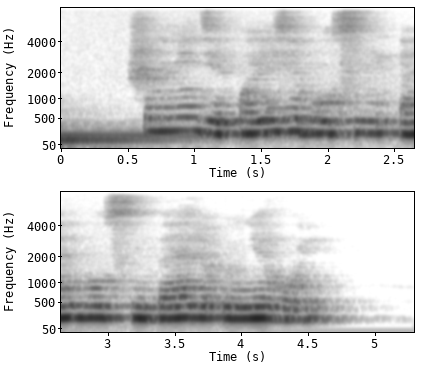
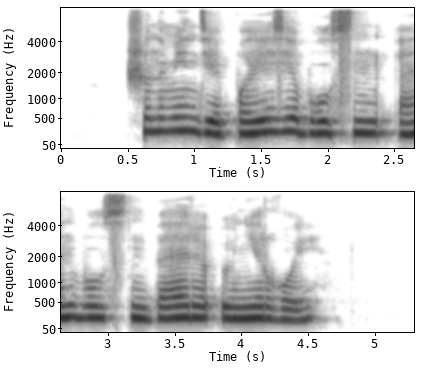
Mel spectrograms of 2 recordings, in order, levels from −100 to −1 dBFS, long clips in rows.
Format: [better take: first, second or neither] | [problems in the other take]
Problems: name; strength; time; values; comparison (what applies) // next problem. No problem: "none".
second | background sound (Drum); 16 dB below the speech // room echo; dies away in 0.6 s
